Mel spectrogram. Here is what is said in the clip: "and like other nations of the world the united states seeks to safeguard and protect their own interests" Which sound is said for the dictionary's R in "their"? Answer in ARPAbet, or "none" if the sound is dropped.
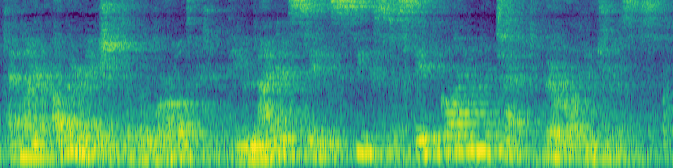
R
